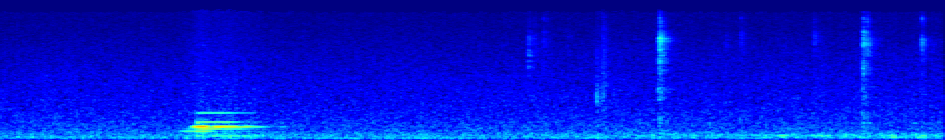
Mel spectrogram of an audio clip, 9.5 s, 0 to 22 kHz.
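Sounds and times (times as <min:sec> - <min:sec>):
brief electronic chime from a smart speaker: 0:01.9 - 0:02.8.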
